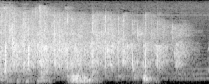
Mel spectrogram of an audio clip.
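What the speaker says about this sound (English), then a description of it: "Can we give her a big round of applause?" An audience at the Filipino Diaspora Summit applauds a speaker, with dense, mid-loud clapping from many hands that swells and thins in waves and then fades out over about four seconds.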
